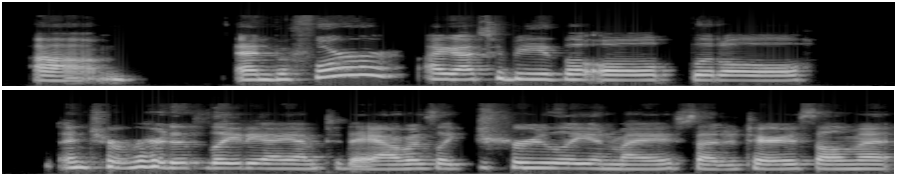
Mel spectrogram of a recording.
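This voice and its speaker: A woman with an unremarkable speaking voice talks at a moderate pace and medium pitch, her intonation fairly even and her loudness very even, against a quiet background. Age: 30s. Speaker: podcast co-host. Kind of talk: personal storytelling. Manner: frequent fillers and laughs.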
